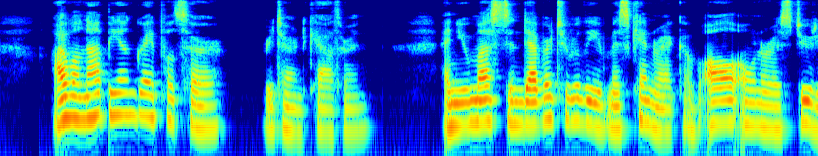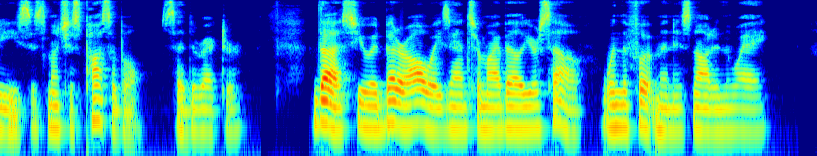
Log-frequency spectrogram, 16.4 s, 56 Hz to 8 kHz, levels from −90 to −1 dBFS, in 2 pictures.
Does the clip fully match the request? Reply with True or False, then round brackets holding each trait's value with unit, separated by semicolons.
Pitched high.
False (140 Hz)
